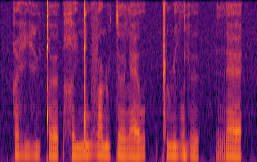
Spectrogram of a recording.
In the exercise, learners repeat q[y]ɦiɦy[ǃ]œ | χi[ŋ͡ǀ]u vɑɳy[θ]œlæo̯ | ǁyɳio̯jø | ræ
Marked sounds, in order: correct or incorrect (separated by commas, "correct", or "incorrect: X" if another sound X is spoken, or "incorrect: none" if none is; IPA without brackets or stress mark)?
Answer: incorrect: i, correct, incorrect: ŋ͡ǃ, incorrect: t̪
